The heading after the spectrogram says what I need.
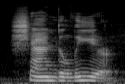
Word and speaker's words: chandelier: Also spelled CH as an exception, and these are pretty much, there are probably maybe 4 or 5 more words that are spelled CH and pronounced sh.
